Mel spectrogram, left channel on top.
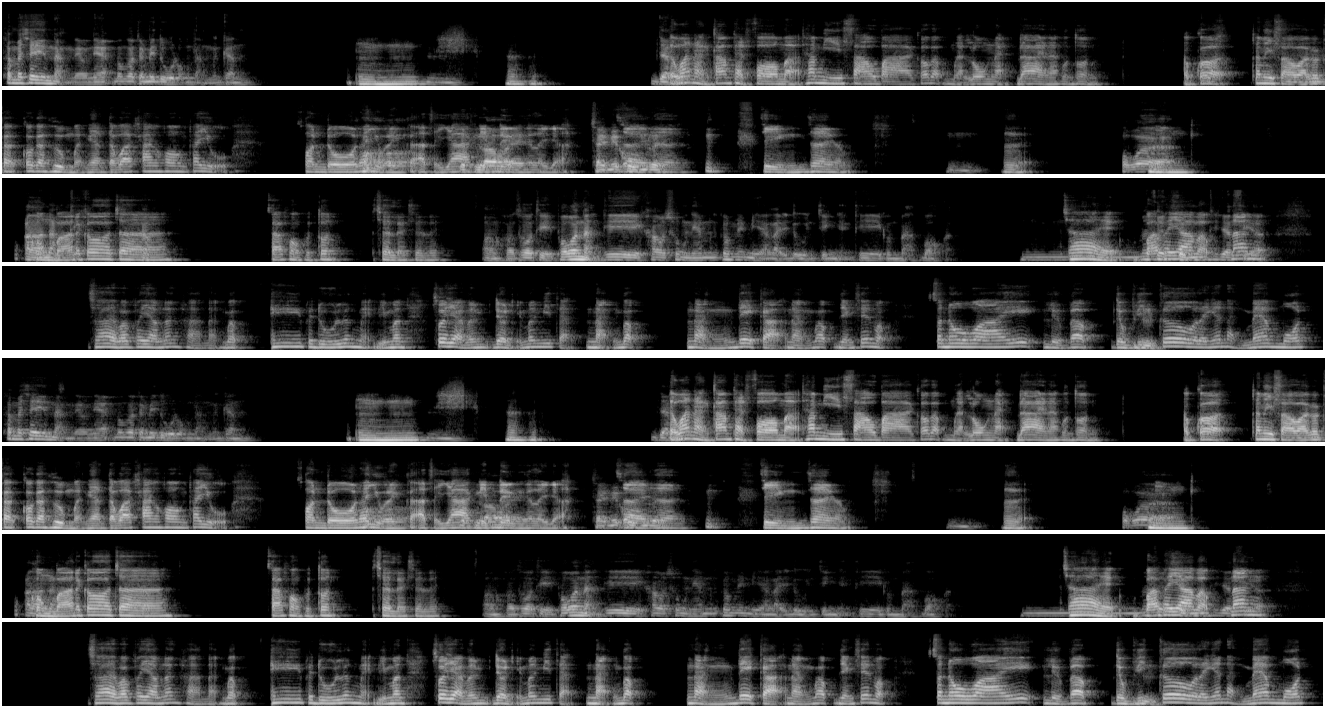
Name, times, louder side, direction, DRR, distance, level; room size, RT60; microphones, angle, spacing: voice 1, 0.0-2.5 4.2-4.6 6.5-6.9 12.0-12.2 12.8-13.2 16.8-17.4 17.8-18.5 19.1-19.9 20.3-20.7 22.7-22.9 24.4-25.0 26.7-27.2 27.9-28.0 31.3-35.8 36.6-39.1 51.0-51.3, left 4 dB, 70° left, 0.6 m, -26 dB
voice 2, 3.5-4.6 5.0-5.4 6.7-11.0 11.8-12.2 12.5-15.7 16.3-18.9 19.4-20.0 20.8-22.1 23.2-23.5 24.7-25.1 26.8-28.2 29.1-29.8 30.2-30.8 37.1-39.1 40.6-42.1 42.4-46.0 46.5-48.5 49.0-52.7, right 3 dB, 20° right, 0.3 m, -21 dB
10.0 x 6.2 x 2.4 m
head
